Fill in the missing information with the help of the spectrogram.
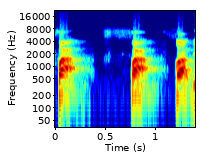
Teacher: suara samar pada pendengaran yang disebabkan terbukanya dua pita suara dan tidak ada getaran pada keduanya ya serta banyak udara yang mengalir ketika mengucapkan hurufnya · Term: hams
